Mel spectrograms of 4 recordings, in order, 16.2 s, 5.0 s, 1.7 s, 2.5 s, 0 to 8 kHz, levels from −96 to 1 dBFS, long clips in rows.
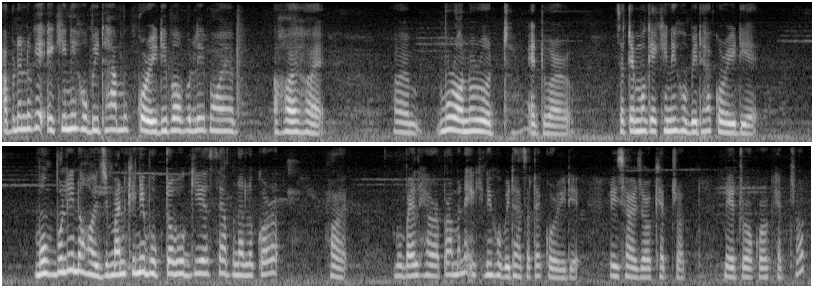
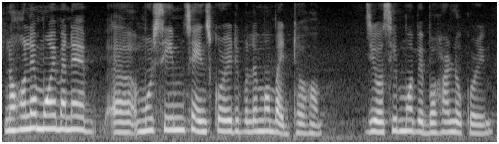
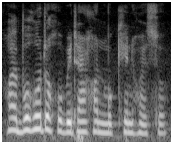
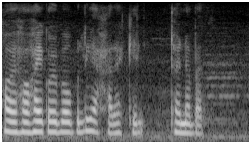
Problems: background sounds at intervals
